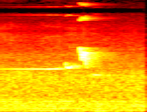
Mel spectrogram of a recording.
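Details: Early-morning Japanese bush warbler, one of dozens feeding together under a chinaberry tree near Gakushima Bridge, Tokushima, Japan; a long level whistle slides upward into a quick bright warbled ending, over soft steady hiss.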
